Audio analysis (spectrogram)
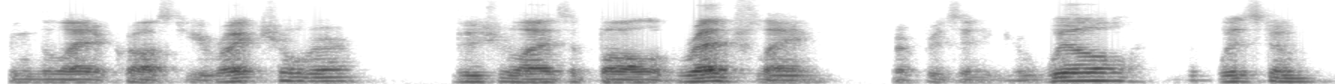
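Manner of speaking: hushed, unhurried meditation-leader delivery; guided meditation. Real, not acted. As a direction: guide them quietly, phrase by phrase. Leads a guided visualization.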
